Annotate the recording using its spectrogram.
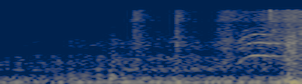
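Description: Faint low rumble of background noise inside a car, with one short, faint high-pitched chirp near the end.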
